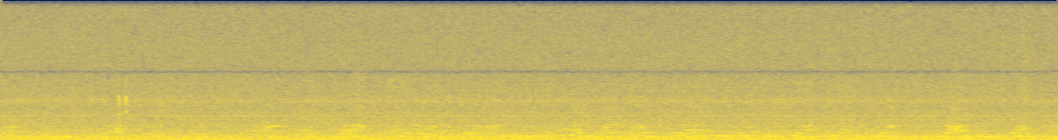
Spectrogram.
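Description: A crowd of spectators chatters outdoors in the distance.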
